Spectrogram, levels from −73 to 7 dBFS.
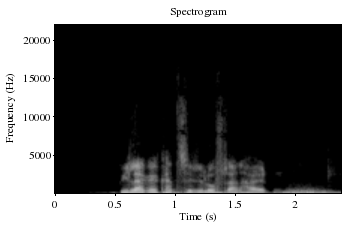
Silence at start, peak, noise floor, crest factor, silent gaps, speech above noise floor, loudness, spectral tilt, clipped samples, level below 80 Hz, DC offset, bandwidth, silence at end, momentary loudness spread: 0.45 s; -6 dBFS; -55 dBFS; 18 dB; none; 32 dB; -24 LUFS; -6 dB/octave; under 0.1%; -36 dBFS; under 0.1%; 13 kHz; 0 s; 10 LU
